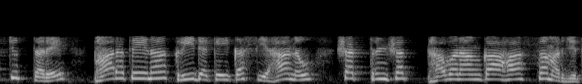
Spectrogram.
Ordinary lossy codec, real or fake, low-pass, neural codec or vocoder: Opus, 32 kbps; fake; 3.6 kHz; codec, 16 kHz in and 24 kHz out, 1 kbps, XY-Tokenizer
